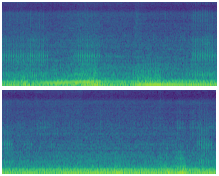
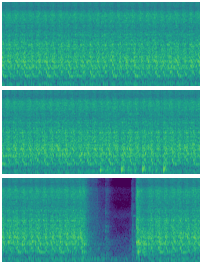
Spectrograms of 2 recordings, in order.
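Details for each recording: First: Geo Metro engine after in-place rebuild (honed, re-ringed, rebuilt head, new rod bearings), before break-in: steady even low rumble, slightly high cold idle, no knocks or ticks; normal idle. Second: Well, compression sounds good. Let's see if we're getting fuel. Don't think we're getting fuel.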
